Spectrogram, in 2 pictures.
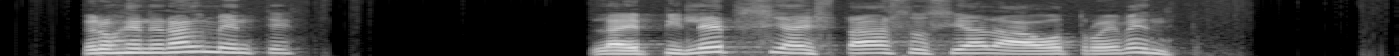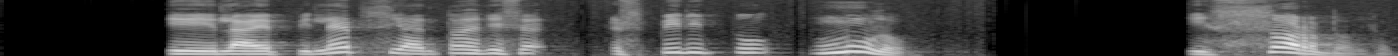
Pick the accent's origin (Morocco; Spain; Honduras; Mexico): Honduras; Yo soy hondureño.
